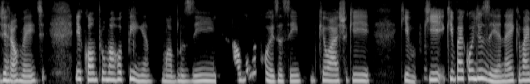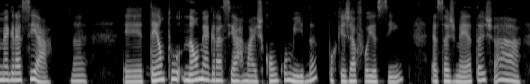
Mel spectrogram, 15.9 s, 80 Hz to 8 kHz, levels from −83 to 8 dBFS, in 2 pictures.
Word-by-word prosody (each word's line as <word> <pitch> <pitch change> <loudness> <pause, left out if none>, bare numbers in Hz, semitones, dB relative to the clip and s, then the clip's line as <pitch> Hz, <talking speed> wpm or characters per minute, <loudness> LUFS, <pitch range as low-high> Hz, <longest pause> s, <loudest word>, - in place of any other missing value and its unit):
geralmente 205 0 +2 0.4
e 270 -1 +3
compro 240 0 +2
uma 245 -1 +5
roupinha, 235 -6 +1
uma 190 -3 -1
blusinha, 200 +1 +1 0.3
alguma 415 - -5
coisa 205 - 0
assim 200 +1 -2 0.3
que 230 - -3
eu 215 - +3
acho 205 +2 0
que 215 -1 0 0.4
que 220 -3 -1 0.2
que 245 -4 +1
que 275 - -1
vai 285 +1 +3
condizer, 275 -10 +4
né, 195 +2 +2
e 220 - 0
que 220 - -4
vai 230 +1 +3
me 235 - +3
agraciar, 235 -6 0 0.3
né. 200 -1 -4 0.6
Eh, 185 +1 0
tento 245 +4 +3
não 230 +1 +4
me 260 - +5
agraciar 220 -3 0
mais 190 -2 -1
com 210 +1 -1
comida, 210 - +1
porque 200 -3 -3
já 200 +1 +2
foi 190 -1 -1
assim, 185 +3 -4 0.4
essas 190 0 -1
metas: 190 +6 -1
"Ah, 220 -3 -1
210 Hz, 155 wpm, -23 LUFS, 195-235 Hz, 0.6 s, uma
